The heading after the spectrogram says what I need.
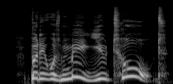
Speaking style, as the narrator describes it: she said desperately

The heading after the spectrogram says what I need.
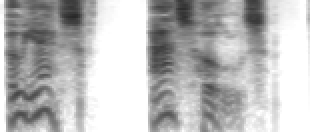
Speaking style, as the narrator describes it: said Lobsang

